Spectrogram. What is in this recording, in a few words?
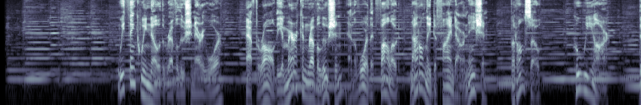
men narration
